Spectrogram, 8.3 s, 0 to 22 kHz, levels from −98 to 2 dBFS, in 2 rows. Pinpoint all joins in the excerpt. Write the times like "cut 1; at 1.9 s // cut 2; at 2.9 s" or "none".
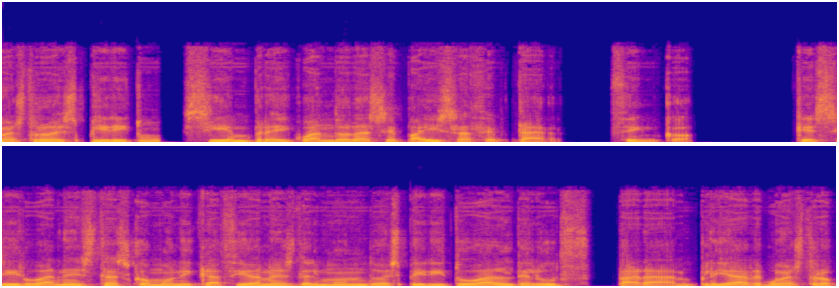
cut 1; at 6.6 s

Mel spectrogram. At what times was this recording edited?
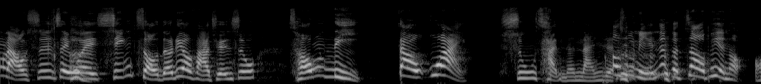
cut 1; at 6.1 s

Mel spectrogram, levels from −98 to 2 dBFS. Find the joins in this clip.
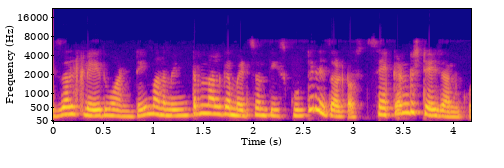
cut 1; at 3.1 s

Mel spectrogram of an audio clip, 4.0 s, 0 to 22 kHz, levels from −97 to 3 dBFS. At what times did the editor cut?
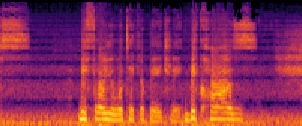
cut 1; at 2.3 s

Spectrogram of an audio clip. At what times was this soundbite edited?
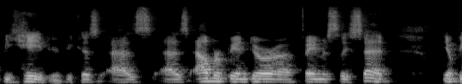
cut 1; at 3.0 s

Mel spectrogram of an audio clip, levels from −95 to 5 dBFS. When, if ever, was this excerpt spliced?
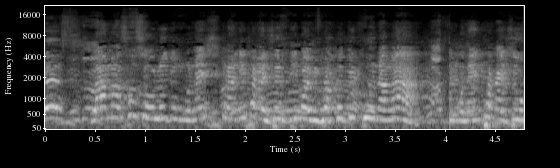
none

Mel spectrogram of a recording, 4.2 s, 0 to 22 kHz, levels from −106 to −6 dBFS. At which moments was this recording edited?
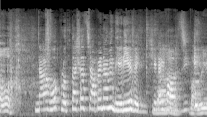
none

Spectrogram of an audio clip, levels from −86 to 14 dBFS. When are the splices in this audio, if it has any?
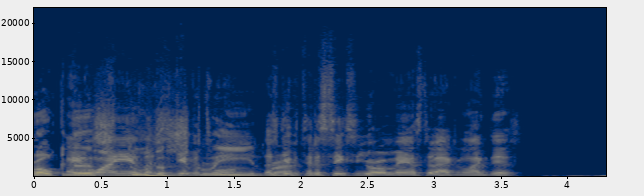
none

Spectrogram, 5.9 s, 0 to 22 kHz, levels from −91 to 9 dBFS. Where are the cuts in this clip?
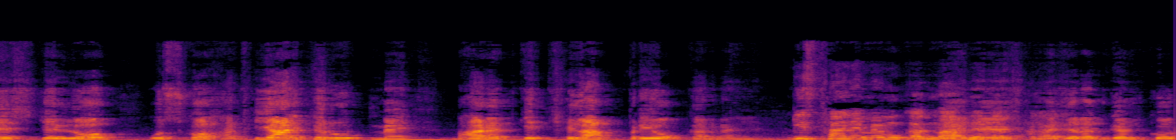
cut 1; at 3.9 s

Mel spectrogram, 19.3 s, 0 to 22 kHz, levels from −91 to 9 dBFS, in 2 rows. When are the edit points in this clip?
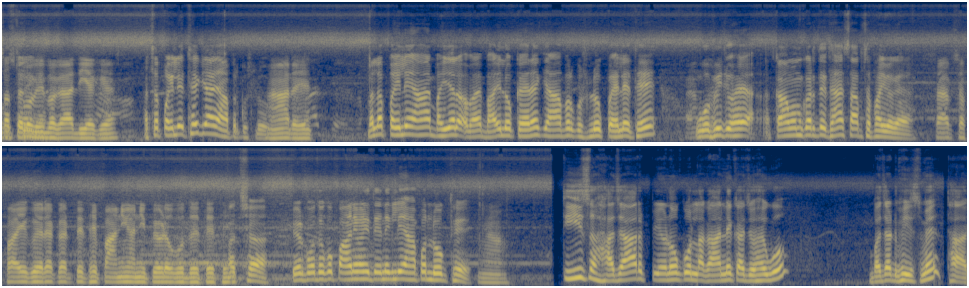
cut 1; at 15.2 s

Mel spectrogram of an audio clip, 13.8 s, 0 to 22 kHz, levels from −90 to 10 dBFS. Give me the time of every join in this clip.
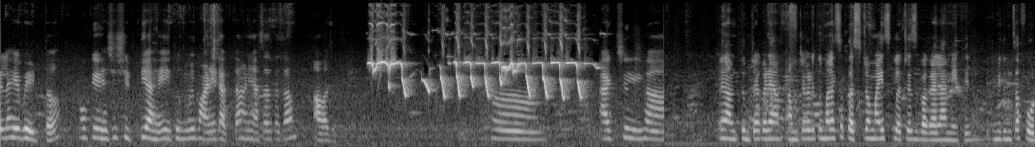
cut 1; at 8.9 s

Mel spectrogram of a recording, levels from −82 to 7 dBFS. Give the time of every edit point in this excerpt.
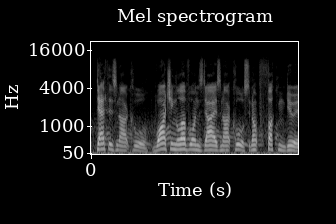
cut 1; at 1.2 s

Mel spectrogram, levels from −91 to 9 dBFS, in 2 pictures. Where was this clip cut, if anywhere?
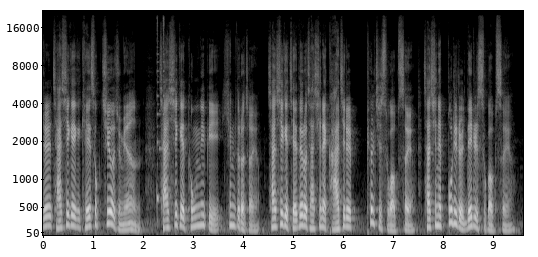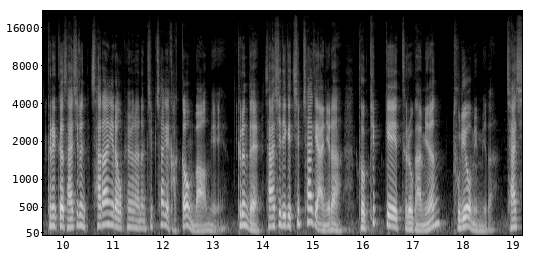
none

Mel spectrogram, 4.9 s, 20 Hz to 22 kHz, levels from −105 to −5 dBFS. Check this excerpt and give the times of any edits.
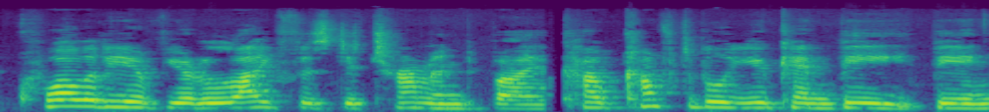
cut 1; at 2.7 s

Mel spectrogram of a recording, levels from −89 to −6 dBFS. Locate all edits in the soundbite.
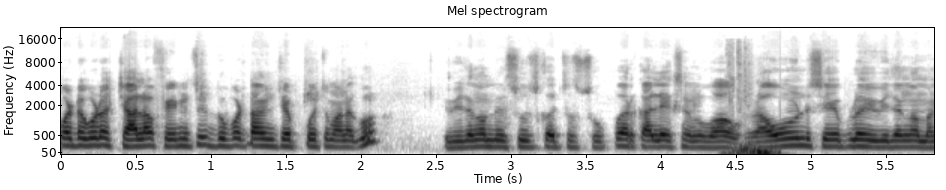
cut 1; at 4.6 s

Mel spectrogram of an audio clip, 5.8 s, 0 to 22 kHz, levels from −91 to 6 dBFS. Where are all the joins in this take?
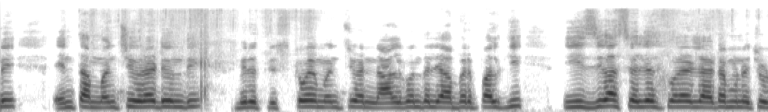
none

